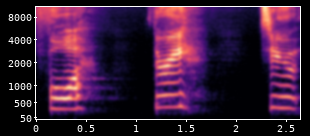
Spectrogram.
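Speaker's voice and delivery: four called loud and high; shouted countdown. Real, not acted. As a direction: shout the numbers to push the last seconds.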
